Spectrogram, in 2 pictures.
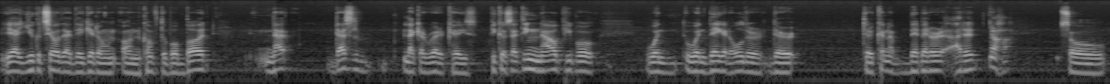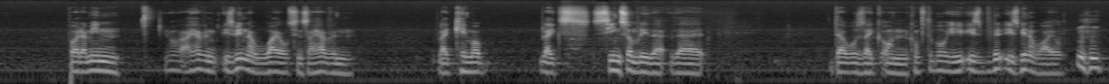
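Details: Stuttering in an adult man born in Mexico and living in Texas who describes himself as a person who stutters.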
